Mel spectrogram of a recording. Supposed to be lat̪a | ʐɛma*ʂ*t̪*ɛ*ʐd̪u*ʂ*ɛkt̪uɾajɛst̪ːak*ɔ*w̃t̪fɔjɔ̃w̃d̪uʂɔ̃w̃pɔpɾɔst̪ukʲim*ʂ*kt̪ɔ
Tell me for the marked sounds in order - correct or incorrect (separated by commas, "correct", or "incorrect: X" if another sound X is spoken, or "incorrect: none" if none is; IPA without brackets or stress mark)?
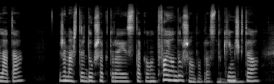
correct, correct, correct, incorrect: ɔ̃, incorrect: ɕ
